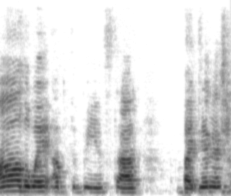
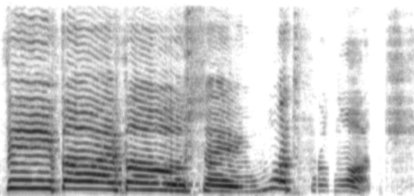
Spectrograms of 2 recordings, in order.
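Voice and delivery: booming giant; 4 semitones higher, 3 dB louder, much slower than usual. Acted. Giant announcing himself in the hallway for lunch, booming. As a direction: chant it big and slow, sinking at the end.

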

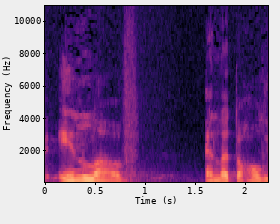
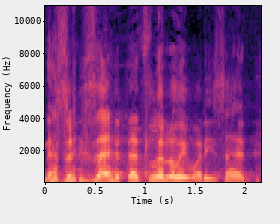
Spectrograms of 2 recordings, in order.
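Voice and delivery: louder, higher, laughing through it; laughing disbelief; 5 semitones higher, 6 dB louder than usual. Real, not acted. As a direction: laugh as you repeat it in disbelief. Laughing at the neighbour's retort.

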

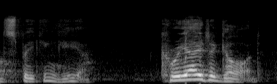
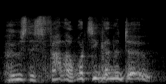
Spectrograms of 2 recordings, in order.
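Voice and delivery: soft, higher sceptical murmur; hushed doubt; 4 semitones higher, 11 dB quieter, faster than usual. Retold or imitated. Broken mourners questioning the stranger, hushed. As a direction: mutter your doubt quietly. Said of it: "the broken crowd saying".

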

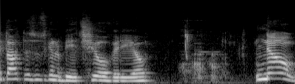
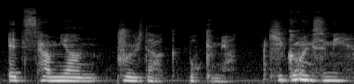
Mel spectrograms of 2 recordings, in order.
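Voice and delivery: whispered aside; 3 semitones lower than usual. Real, not acted. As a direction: whisper it as a secret joke to herself. Mock ad line then self-pep.

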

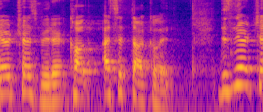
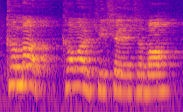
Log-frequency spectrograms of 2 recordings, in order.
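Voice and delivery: calling out; 5 semitones higher than usual. Acted. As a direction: beckon them in cheerfully. Calling two friends in.

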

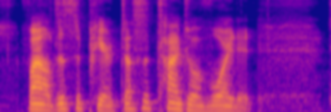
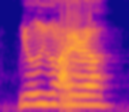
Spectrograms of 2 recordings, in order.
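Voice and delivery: loud, high-pitched disbelief; exasperated shout; 12 semitones higher, 14 dB louder than usual. A narrator's reading. Exasperated teammate reacts to giant robot.

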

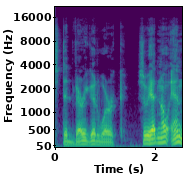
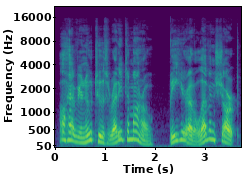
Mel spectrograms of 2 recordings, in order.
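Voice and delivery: high-pitched character voice; small, high doctor voice; little mouse dentist, businesslike; 10 semitones higher than usual. Acted. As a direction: instruct the patient, pitched well up.

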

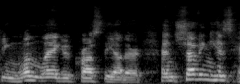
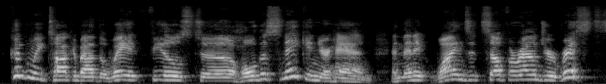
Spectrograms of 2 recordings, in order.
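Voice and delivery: eager schoolboy asking; 6 semitones higher, 3 dB louder than usual. A narrator's reading. Boy asks about snakes.

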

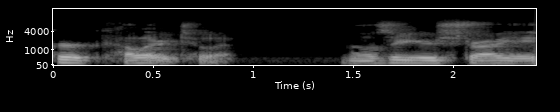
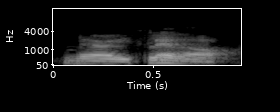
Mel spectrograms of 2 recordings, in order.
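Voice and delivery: mock French chuckle and remark; terrible French accent; 3 semitones lower than usual. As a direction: put on a hammy, bad French accent. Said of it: "that was a terrible accent".

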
